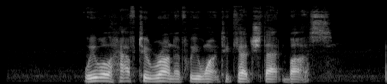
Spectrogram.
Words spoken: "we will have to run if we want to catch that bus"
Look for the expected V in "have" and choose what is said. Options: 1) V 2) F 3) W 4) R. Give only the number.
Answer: 2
